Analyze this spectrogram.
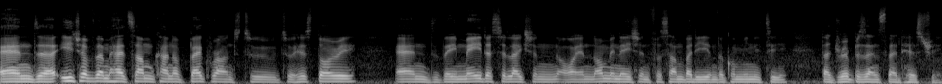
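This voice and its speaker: Speaking in a Botswana accent, a man at medium pitch uses a dark, mellow tone with fairly even intonation at a fairly quick pace. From South Africa. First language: Setswana. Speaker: artist, sculptor. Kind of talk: on-site interview, explaining an artwork. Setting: outdoors in a park. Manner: hesitant, many filler words and repetitions.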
